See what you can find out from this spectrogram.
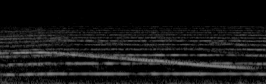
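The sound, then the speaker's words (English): A wailing alarm siren sounds steadily, its tones gliding slowly downward in pitch while a second harmonic tone holds beneath, loud and continuous with no talking. “The fucking alarm.”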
